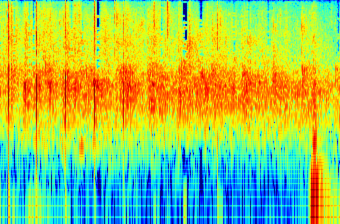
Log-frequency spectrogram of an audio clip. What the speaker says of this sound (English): So let's give a round of applause to Impact.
